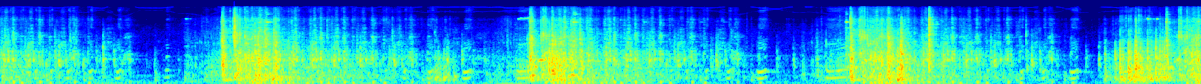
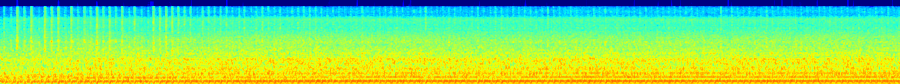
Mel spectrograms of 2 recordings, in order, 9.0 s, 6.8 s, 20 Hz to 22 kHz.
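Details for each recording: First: Toro mower with Briggs & Stratton engine, oil topped up with SAE 30; five pull-starts about every two and a half seconds, each a brief chuffing burst that dies at once; no fuel reaching the carburetor: cranks but no start, fuel starvation. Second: Nearly new Toro mower after repair, ethanol-free fuel, air filter reinstalled, electric start: steady, even drone at constant speed without surging or knocks; running healthy.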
